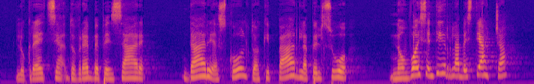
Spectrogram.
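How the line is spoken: Shouted very loudly. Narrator (Italian): Queste parole furono gridate così forte

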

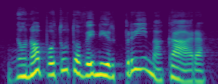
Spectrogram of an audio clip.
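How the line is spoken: Low voice. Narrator (Italian): egli disse a voce bassa

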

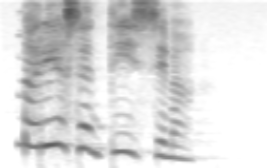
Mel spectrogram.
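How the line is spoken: Exclamation. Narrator (Italian): esclamò ella

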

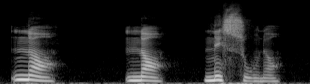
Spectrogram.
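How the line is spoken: Broken voice. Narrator (Italian): Emma disse con voce rotta

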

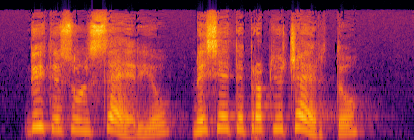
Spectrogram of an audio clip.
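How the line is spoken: Exclamation. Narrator (Italian): esclamò

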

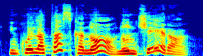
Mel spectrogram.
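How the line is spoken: Sudden instinctive exclamation. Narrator (Italian): esclamò il conte con uno scatto istintivo

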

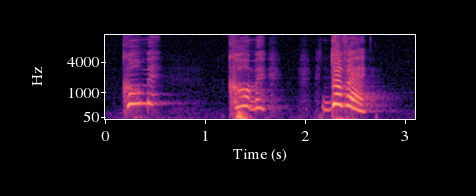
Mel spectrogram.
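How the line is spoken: Frantic woman exclaiming. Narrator (Italian): esclamò essa fuori di sé medesima

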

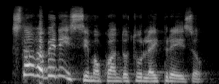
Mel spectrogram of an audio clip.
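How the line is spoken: Indignant exclamation. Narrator (Italian): esclama indignato

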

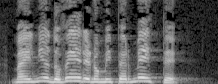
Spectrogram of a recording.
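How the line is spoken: Old man shouting. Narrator (Italian): il vecchio gridava

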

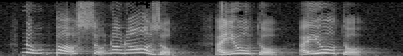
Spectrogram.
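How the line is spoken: Exclaimed. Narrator (Italian): esclamò Rodolfo

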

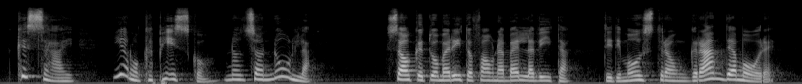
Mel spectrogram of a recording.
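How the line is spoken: Voice full of veiled menace. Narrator (Italian): esclamò il barone con voce gravida di sorde minacce

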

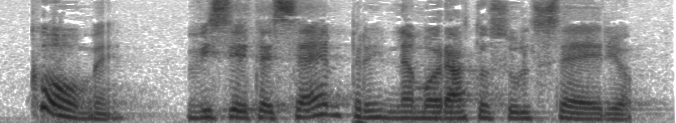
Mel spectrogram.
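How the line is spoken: Laughing. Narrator (Italian): disse Agnese, sempre ridendo

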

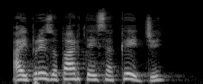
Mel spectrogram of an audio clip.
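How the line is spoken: Friend shouting. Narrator (Italian): un amico che mi vide andare verso casa mia in maniche di camicia mi gridò

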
